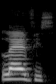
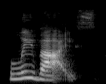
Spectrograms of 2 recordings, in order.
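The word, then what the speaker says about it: Levi's: marca de roupas principalmente de calças jeans a leves sabe a gente fala leves né aqui mas lá fora é Levis levis se você for num outlet ou você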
